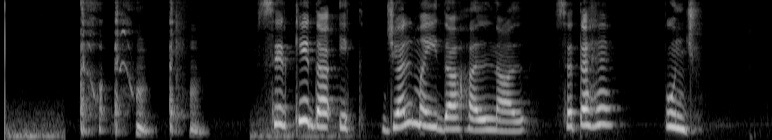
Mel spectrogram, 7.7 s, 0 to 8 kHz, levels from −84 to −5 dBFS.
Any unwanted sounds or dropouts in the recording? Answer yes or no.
yes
